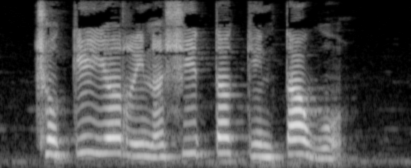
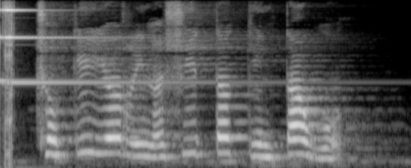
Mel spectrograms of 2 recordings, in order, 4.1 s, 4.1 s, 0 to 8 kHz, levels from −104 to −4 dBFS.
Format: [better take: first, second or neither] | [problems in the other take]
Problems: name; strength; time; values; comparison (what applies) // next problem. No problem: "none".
first | background sound (Bicycle bell); 2 dB above the speech // room echo; dies away in 1.1 s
